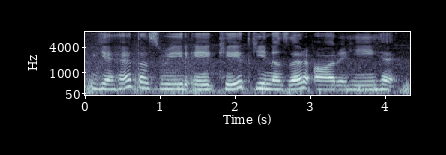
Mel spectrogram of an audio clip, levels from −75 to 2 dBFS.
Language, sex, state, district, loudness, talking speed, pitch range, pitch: Hindi, male, Haryana, Charkhi Dadri, -13 LUFS, 125 wpm, 180-210 Hz, 190 Hz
